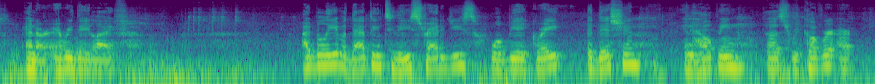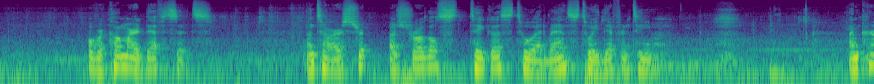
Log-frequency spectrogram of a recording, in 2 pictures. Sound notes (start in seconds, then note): none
